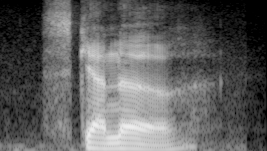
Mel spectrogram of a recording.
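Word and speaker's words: Skanör: The literal boatloads that they caught would be taken to a place called, and I'm going to struggle with this, Skanur Peninsula? I don't know. We asked to pronounce it, and he gave us this response. – Skanur.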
